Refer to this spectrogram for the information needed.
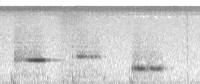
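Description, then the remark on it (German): A person whistles an imitation of a bird call: three clear, high whistled notes, the first and last drawn out and the middle one shorter, with brief pauses between them. “Auch also die Vögel sind anders.”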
